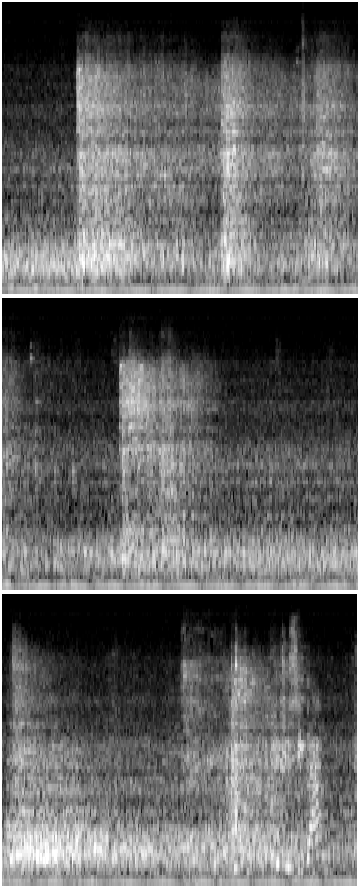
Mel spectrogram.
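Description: A video game energy beam fires in loud crackling, hissing bursts.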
